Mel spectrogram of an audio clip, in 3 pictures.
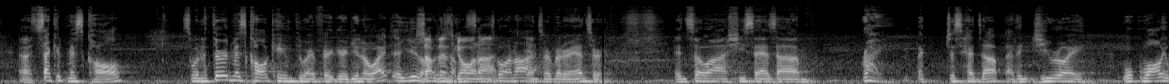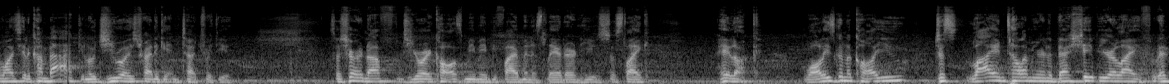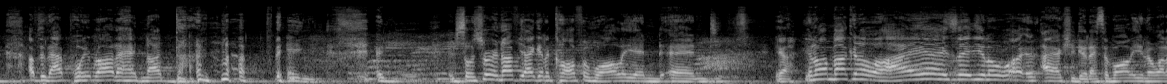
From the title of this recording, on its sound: LIVE on Location!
